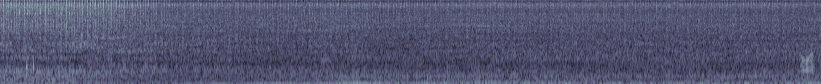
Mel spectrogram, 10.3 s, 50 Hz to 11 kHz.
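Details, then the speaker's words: Chevrolet Cruze 1.8, about 12–13 years old, at idle after a gearbox whine repair: steady, even low idle with no whine rising above the engine, the gearbox now quiet. Normal idle. "Anh em nghe tiếng xem nó có réo nữa không nhé. Đấy, từ một đống hỗn độn em đã êm."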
